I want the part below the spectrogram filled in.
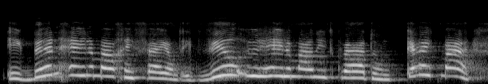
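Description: A woman voicing a young man who calls out loudly and pleadingly to a king in a storybook tale. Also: very high-pitched, big pitch swings, a little slow, dull audio, pitched above the performer's own voice, heavily acted. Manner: pleading, emphatic.

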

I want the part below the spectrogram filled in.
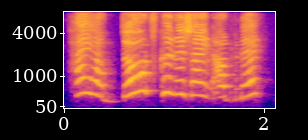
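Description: A woman voicing a young man who shouts loudly across a valley and pleads with a king. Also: very high voice, takes it slowly, pitched above the performer's own voice, full character voice. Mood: accusing shout. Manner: loud, pleading calls.

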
